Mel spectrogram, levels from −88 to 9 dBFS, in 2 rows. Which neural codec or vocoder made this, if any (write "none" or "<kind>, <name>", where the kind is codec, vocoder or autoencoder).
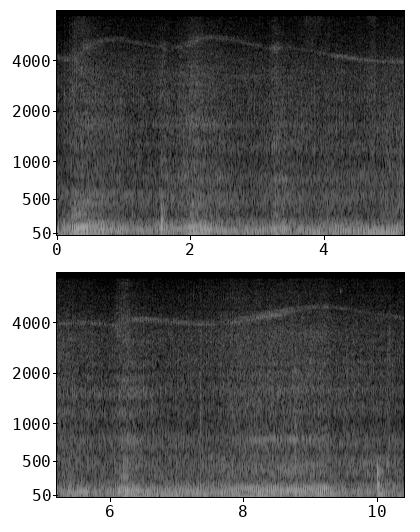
none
